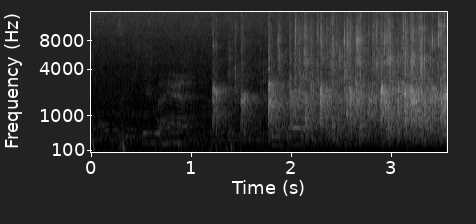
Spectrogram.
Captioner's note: applause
